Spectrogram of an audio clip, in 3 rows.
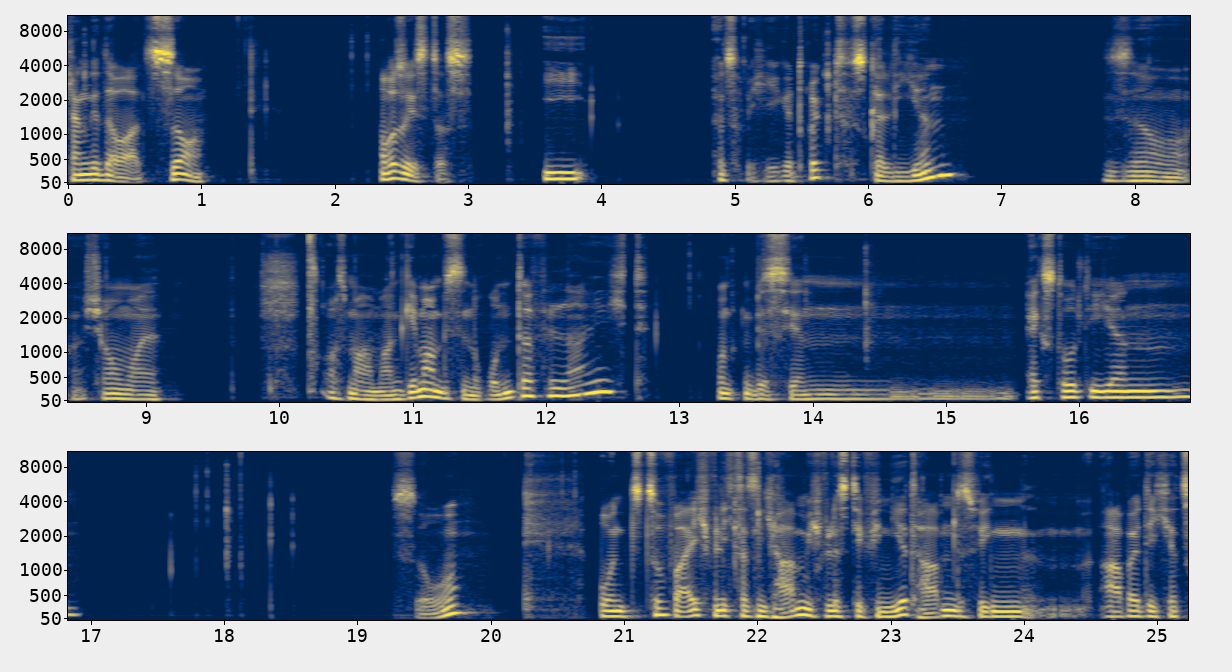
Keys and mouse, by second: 0.1 s, 2.1 click, 3.3 e, 5.7 s, 9.9 click, 10.9-13.1 drag, 14.4 e, 17.8 click, 18.0 s, 20.5 click, 22.0 ctrl+b.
